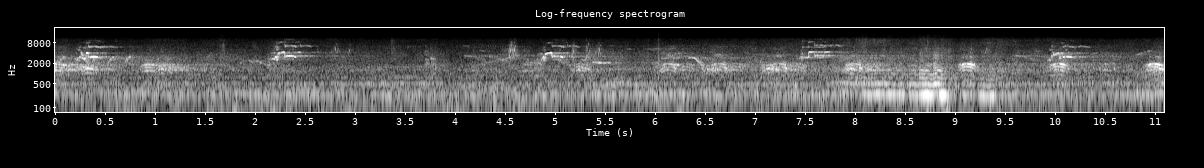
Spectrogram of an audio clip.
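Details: Honey bees buzzing outside a beehive, recorded on a GoPro set up beside the hive: a steady, low droning hum runs throughout, overlaid by frequent repeated honking calls from other birds and brief clicks.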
